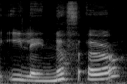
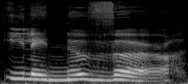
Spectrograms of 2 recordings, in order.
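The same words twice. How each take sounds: First: Neuf ends in an F sound before heures. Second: Neuf ends in a V sound before heures. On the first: The speaker calls it wrong. "we don't say" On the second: The speaker calls it right. "The F transforms to a V sound"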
